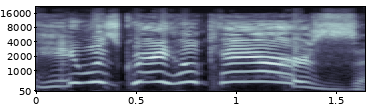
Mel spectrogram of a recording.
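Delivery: shrill, very high, very loud, swooping voice. Talking about performers in a show, with the voice gone high. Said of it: "Do you notice how high your voice got?".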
